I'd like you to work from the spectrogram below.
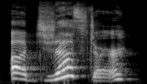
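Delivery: shocked king. Acted. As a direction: draw it out in disbelief.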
